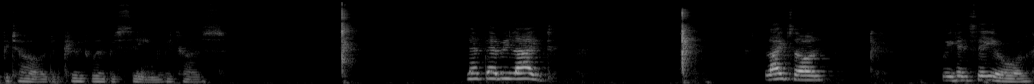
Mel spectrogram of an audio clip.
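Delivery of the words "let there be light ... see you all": booming decree, higher and louder; loud proclamation. Pretend. Proclaiming light to the unseen audience, booming. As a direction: call it out like a prophet lighting the room.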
